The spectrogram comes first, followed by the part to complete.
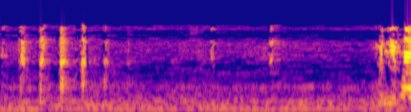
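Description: Brief, quiet giggle: about five quick pulses of laughter in the first second, then a couple of faint ones, heard through compressed video-call audio.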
